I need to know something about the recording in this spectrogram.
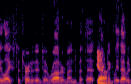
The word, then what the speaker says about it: Rotermund: the trap where he he mispronounces my last name. So, I have to I'm going to I'll straighten that one out. So, so but my my name is Roderman.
